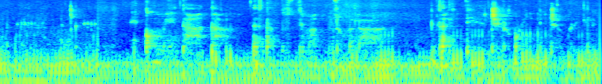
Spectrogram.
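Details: Pet female cat purring indoors, a continuous low vibrating rumble beneath frequent soft whispering from a person, with small clicks and rustles scattered across the recording.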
